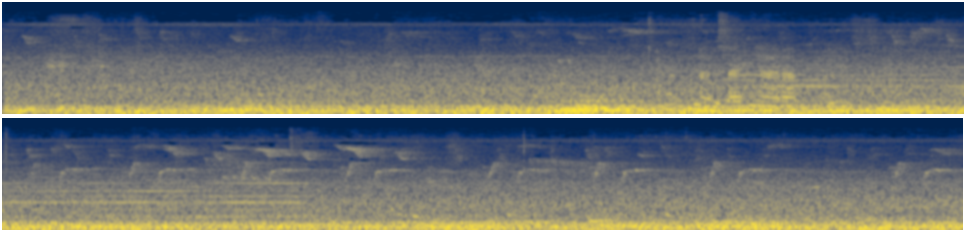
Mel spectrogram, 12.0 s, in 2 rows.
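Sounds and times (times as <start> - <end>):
birds calling: 5.4 - 12.0.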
